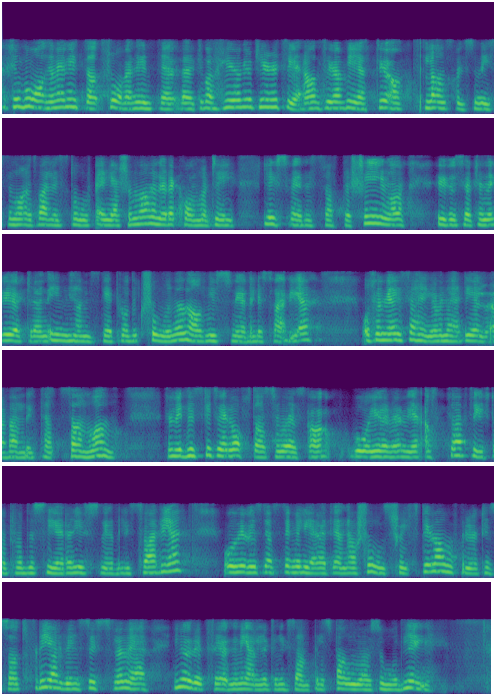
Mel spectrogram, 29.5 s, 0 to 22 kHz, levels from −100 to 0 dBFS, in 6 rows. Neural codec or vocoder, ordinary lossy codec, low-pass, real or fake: codec, 16 kHz, 1 kbps, FreqCodec, smaller model; none; 5.4 kHz; fake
